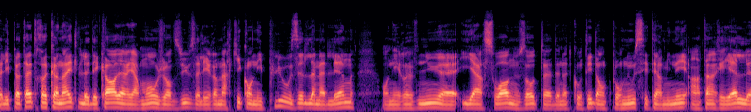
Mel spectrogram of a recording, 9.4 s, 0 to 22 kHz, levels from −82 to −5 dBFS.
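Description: Listening through this speech recording, nothing technical stood out at any point.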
